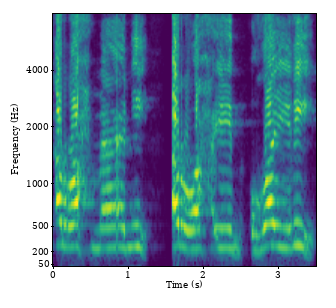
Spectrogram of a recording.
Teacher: makhrajnya belakang hujung lidah dilengkungkan ke gusi hadapan sebelah atas, dan ra itu ada satu sifat yang tak ada pada huruf lain dalam Quran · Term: huruf ra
